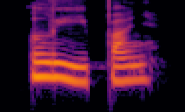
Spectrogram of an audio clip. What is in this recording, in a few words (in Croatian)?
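"lipanj", Croatian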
